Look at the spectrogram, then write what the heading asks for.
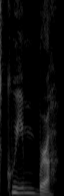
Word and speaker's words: Coimbra: It's pronounced as Coimbra.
